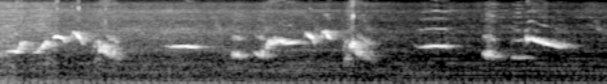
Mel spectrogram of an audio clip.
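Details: Aceh white-rumped shama, evening song in the pastol style. Loud, fluty whistles rise and fall in quick, varied phrases, mixed with chattering notes and separated by short gaps.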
